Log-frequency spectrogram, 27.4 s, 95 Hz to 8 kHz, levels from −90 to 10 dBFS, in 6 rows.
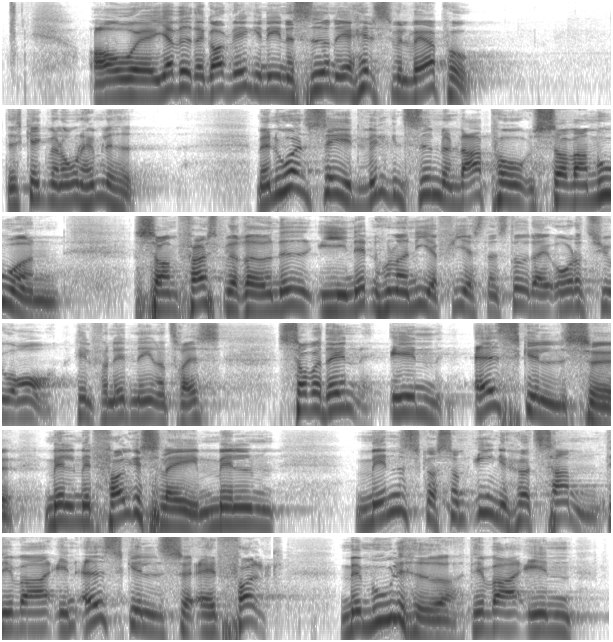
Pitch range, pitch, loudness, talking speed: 145-180 Hz, 160 Hz, -19 LUFS, 160 wpm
